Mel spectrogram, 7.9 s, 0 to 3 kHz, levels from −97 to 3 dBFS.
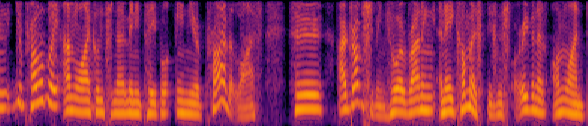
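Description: Speech runs through the whole clip with aliasing throughout. Energy stops hard at 3 kHz, which fits a drop to a 6 kHz sample rate made without an anti-alias filter. Everything that lay above 3 kHz has folded back below it, about 20 dB under the speech, so sibilants come out gritty and metallic at the wrong pitches. A plain low-pass filter would only sound dull, with no misplaced, inharmonic hash piled against the band edge.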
